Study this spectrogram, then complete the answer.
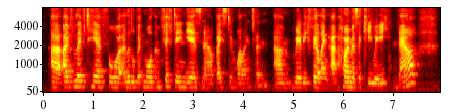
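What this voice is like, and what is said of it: British English accent. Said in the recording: “You can maybe tell from the accent that I'm not actually from New Zealand. I'm originally from the UK.”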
